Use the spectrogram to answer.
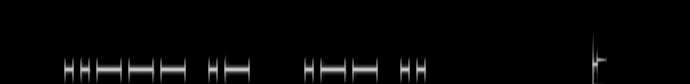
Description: Morse code, heard as a keyed tone, about 15 wpm, 700 Hz. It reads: 2A WI
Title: Field Day Exchanges Encore - 15wpm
